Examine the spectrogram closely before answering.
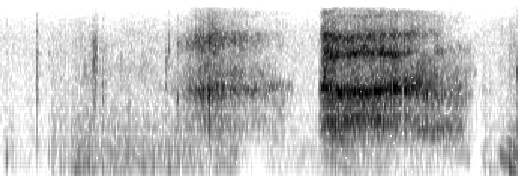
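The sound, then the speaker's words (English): Heavy breathing, a few raspy, wheezing breaths with sniffing, the last one loud and drawn out. “Like you're breathing. That's your comeback. Breathing.”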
